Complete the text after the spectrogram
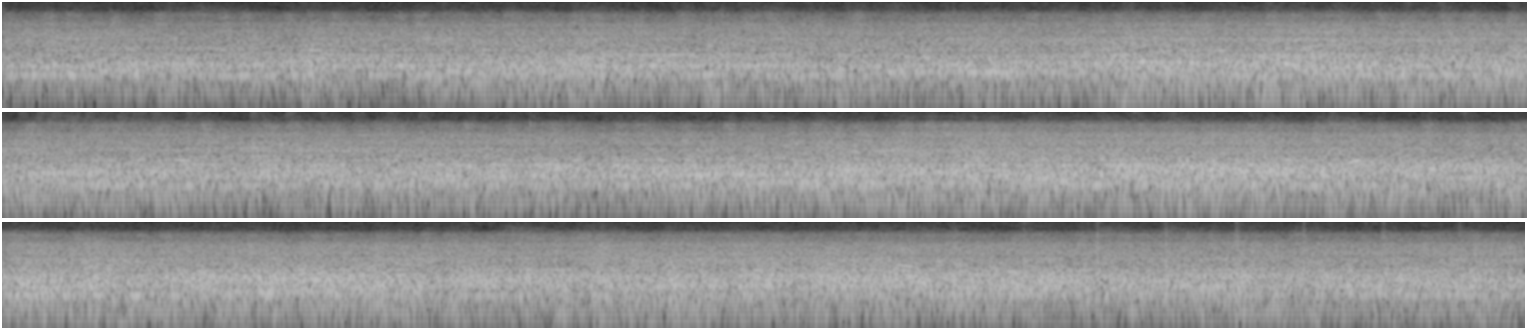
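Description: Volleyballs thump and bounce on a court in a large echoing hall.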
